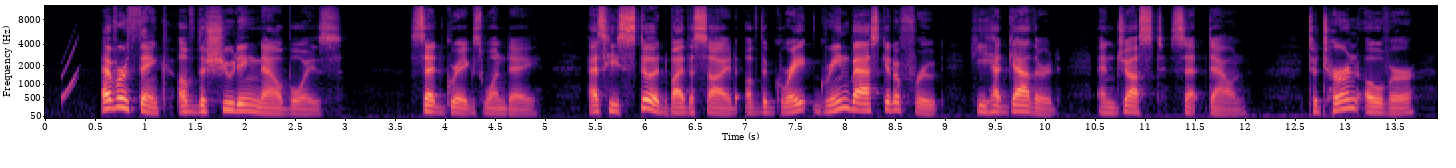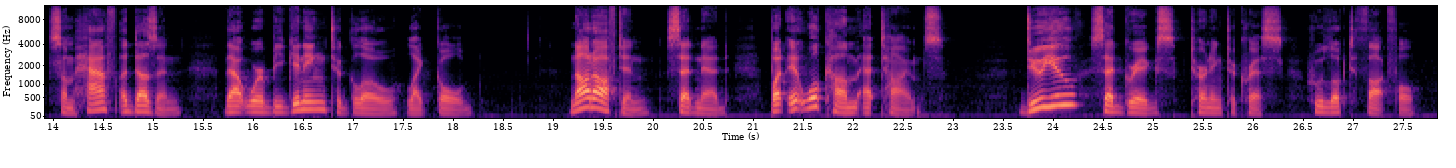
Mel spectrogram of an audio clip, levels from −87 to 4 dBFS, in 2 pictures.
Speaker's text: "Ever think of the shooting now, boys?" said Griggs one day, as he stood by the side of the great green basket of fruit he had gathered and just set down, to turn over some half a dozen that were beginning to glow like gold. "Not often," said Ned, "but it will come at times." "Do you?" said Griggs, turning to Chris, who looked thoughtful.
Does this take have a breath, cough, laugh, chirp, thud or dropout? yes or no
yes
